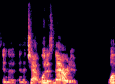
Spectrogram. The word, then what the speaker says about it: Knarrative: the chat what is narrative well the k is silent like knowledge you're gonna know some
